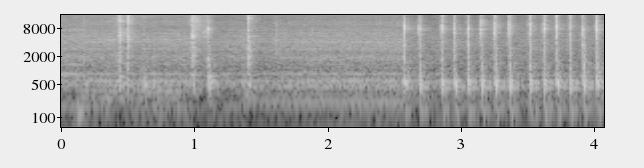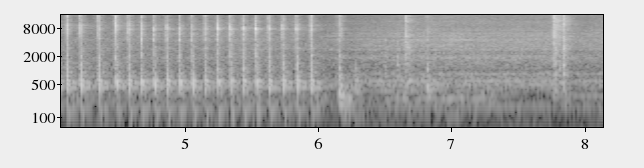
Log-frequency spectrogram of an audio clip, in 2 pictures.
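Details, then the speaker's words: Anycubic ACE Pro filament unit, first slot with white filament, retracting: rapid train of sharp clicks, about two dozen in three seconds; feeder gear skipping and grinding, gear placement suspected, not confirmed. "It's sensing now, so it's gonna, yeah, that grinding. You guys see that? So this thing is grinding."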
